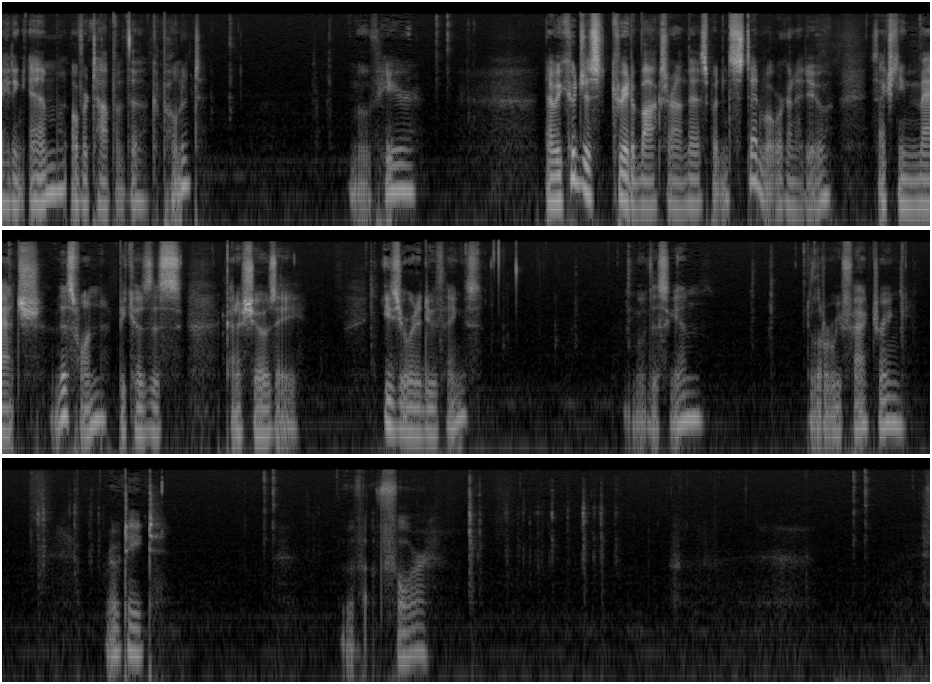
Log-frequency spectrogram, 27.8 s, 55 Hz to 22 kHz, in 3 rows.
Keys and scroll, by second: 3.2 m, 13.1 m, 15.6 m, 18.2 m, 19.3 r, 23.4 m, 24.4 r, 24.6 r.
